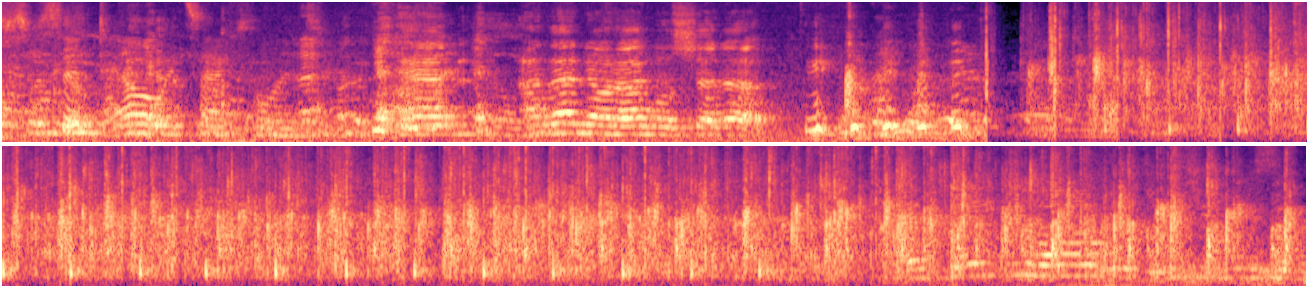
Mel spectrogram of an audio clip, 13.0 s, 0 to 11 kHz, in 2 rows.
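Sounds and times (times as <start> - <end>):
audience applauding: 4.9 - 13.0.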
